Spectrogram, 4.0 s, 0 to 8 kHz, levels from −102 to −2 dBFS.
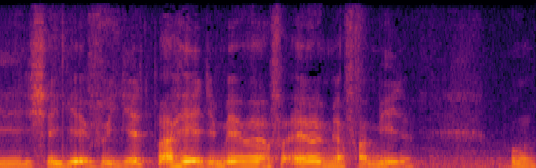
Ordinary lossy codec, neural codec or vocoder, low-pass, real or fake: none; none; none; real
